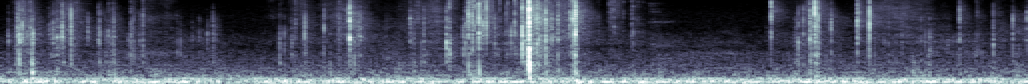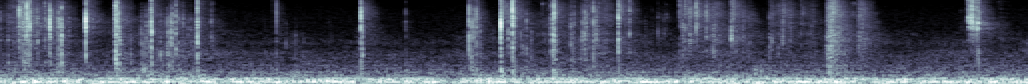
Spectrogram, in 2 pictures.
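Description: Clear plastic jewelry bag crinkling as it is handled, in a run of irregular crackles, the loudest about two and a half seconds in.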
